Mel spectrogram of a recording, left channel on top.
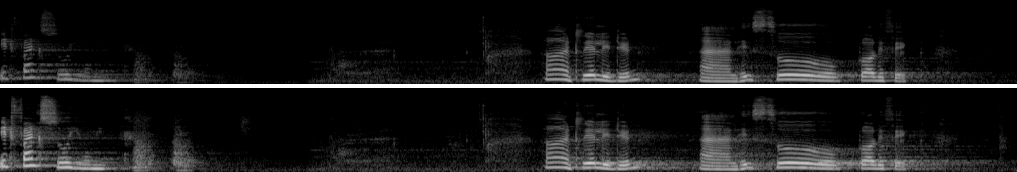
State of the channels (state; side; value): quieter; left; 4.5 dB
